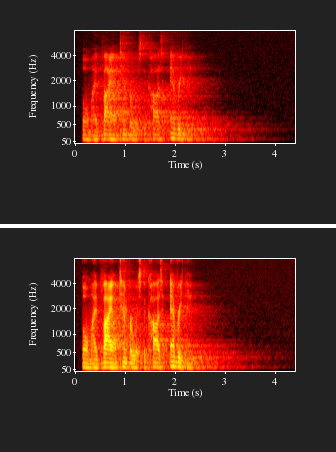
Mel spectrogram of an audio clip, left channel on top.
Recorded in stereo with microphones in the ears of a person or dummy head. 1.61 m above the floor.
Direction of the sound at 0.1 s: 45° right (ahead or behind).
